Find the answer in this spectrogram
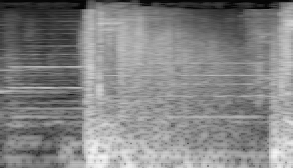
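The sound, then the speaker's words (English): Heavy crashing as a giant creature smashes through a massive gate, a loud booming smash with a long rumbling tail, followed by a second heavy hit near the end. “Boom! Boom! Boom! Boom! Smash! The massive gate split apart.”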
